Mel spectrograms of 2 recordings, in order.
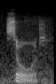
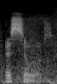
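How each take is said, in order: First: No H sound is heard before the name. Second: An H sound is heard before the name. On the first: The speaker calls it right. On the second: The speaker calls it wrong.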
